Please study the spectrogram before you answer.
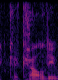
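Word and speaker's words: Kirkcaldy: Is it Kiraldi? Is that how you would pronounce? Maybe. Yeah. Kakali would be right.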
